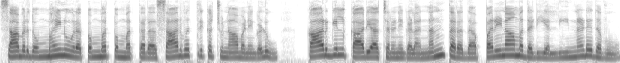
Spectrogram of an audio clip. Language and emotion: Kannada, neutral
